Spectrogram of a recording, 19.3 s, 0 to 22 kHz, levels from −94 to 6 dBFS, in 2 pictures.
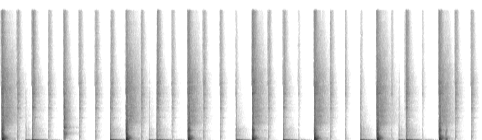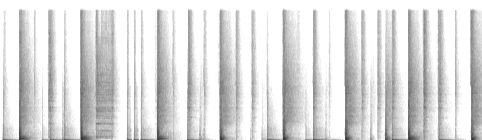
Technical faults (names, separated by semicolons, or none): repeated frames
